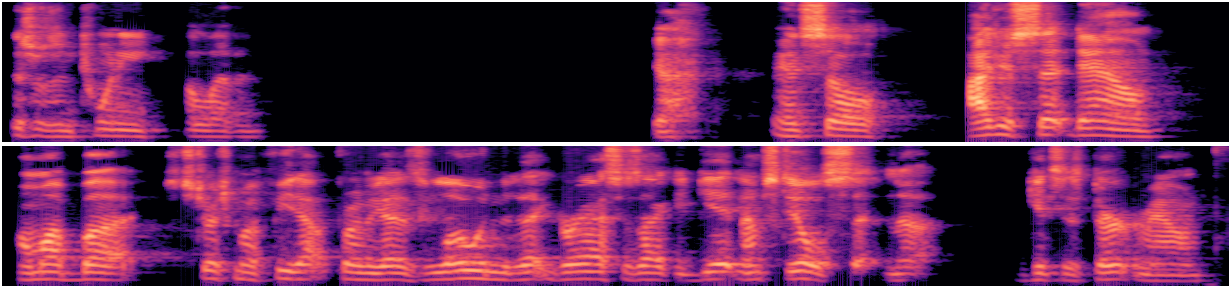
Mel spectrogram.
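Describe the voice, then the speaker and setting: A middle-aged man hosting a podcast, telling a hunting story in casual chat, excitable and animated. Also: mid-range voice. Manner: excitable, animated storyteller, voices others in quotes. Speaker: podcast host.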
